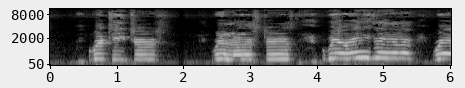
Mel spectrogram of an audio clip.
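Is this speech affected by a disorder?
Yes: cerebral palsy; from birth; physical therapy.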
